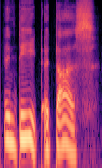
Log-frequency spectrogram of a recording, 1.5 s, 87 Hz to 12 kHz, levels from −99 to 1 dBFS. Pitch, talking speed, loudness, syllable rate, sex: 175 Hz, 115 wpm, -15 LUFS, 3.2 syllables/s, female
